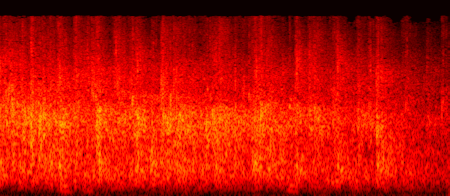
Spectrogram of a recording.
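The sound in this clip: An audience applauds to welcome a guest speaker, an author, with dense, steady clapping that eases off gradually toward the end.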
